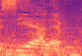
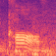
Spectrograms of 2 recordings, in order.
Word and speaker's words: calf: See the CALF. Not we cannot say calf. We say cough, half, palm, would, should, could, fork, and york.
